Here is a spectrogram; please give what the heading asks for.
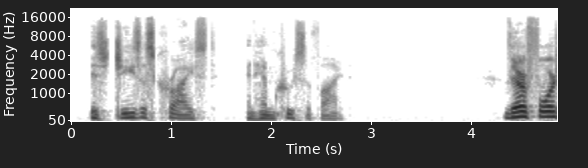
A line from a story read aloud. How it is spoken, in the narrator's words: pleads Owen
